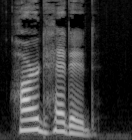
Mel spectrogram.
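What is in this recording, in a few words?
"hardheaded", British English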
